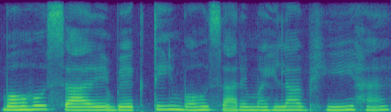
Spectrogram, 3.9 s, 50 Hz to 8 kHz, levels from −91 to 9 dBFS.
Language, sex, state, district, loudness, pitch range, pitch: Hindi, female, Jharkhand, Palamu, -15 LUFS, 225-245 Hz, 230 Hz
